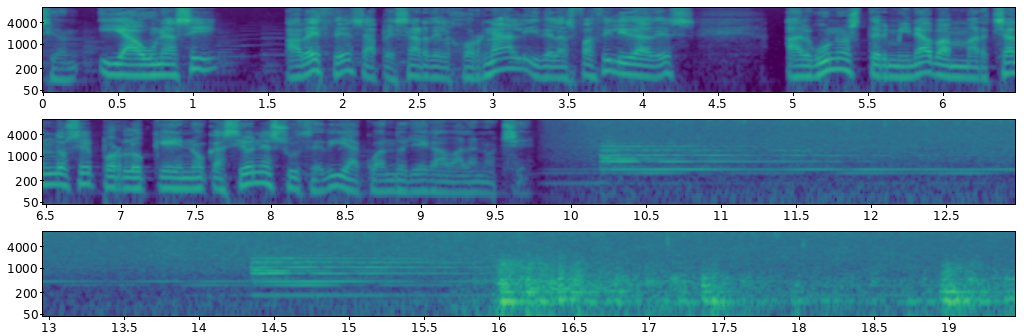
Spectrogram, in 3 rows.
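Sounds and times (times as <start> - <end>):
speech: 0.0 - 10.3, 14.4 - 14.9
steady rain: 9.9 - 19.4
church bell tolling at night: 10.2 - 17.7
low rumble of thunder: 15.1 - 19.4.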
